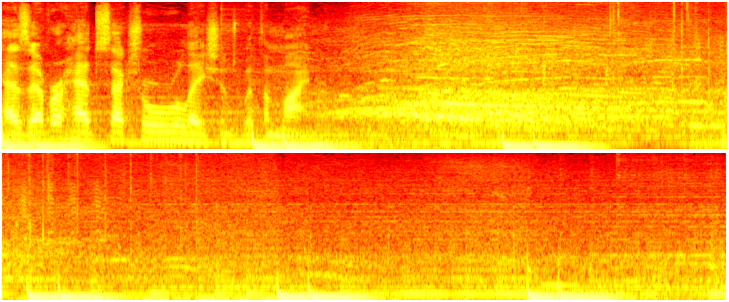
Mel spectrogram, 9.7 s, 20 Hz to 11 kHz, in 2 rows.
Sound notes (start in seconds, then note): 4.7 crowd applauding and laughing; 7.0 tense music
